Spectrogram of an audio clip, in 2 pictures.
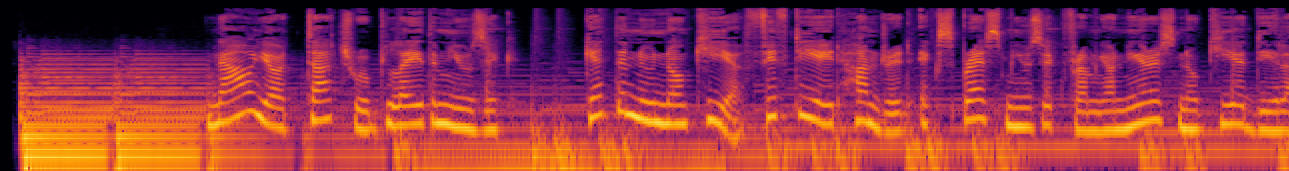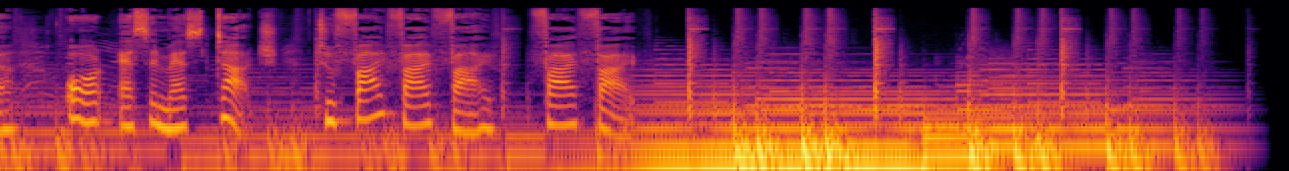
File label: english, female voice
